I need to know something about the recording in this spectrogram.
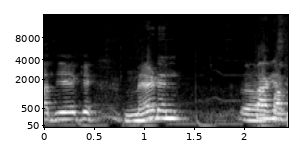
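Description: A man speaking, then a short high call that rises and falls about a second in, followed by a faint thin wavering tone near the end.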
